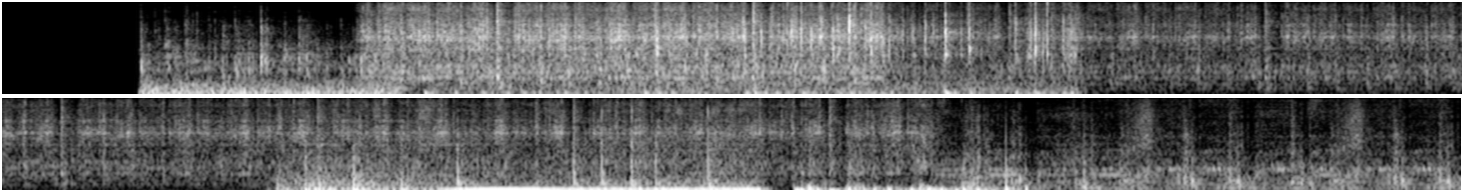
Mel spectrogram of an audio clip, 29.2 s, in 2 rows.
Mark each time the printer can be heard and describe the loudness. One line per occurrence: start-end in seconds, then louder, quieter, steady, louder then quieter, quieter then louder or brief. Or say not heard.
3.5-29.1 quieter.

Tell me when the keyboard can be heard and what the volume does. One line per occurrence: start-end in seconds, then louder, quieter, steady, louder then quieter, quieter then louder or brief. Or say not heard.
1.4-10.8 louder.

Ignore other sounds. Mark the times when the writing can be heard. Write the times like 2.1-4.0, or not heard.
17.3-24.9.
